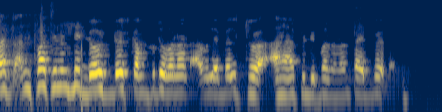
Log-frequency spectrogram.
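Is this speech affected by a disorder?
Yes: cerebral palsy.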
